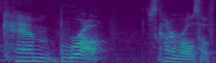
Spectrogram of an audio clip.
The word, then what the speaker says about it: Canberra: It's pronounced Canberra.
